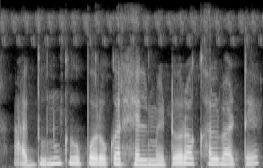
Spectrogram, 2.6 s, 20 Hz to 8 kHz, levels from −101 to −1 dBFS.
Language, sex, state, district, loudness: Hindi, female, Bihar, East Champaran, -17 LUFS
